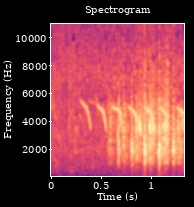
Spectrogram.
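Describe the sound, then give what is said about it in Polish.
A small bird flaps its wings in an animated scene. A few high, falling chirps come first, then a rapid, loud flurry of fluttering wingbeats. “Ładny ptaszek.”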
